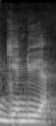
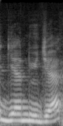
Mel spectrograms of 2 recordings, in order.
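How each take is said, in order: First: The middle consonant is a y sound. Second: The middle consonant is a j sound. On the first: This is how it is said in French. "kalau di French kita bilangnya Gianduya" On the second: This is how most people say it. "Mungkin orang kebanyakan bilangnya Gianduja"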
